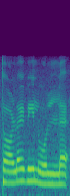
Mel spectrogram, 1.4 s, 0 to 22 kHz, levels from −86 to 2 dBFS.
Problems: constant background noise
